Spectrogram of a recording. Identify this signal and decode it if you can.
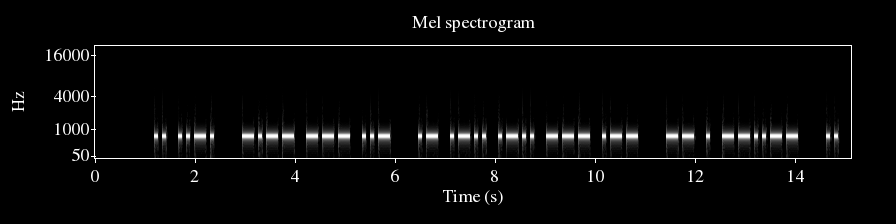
Morse code, heard as a keyed tone, about 15 wpm, 700 Hz. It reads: IF YOU ALLOW ME, I
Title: Sentences from Top 1000 Words - Review Part 5 - 15wpm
